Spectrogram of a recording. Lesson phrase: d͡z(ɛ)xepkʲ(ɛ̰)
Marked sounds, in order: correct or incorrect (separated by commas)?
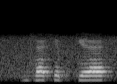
correct, incorrect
